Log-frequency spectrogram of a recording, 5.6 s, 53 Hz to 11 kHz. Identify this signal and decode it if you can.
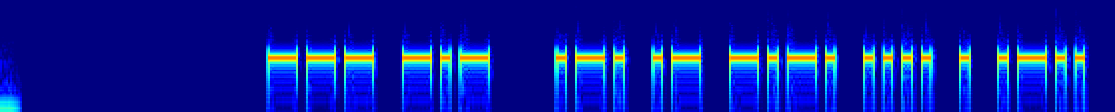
Morse code, heard as a keyed tone, about 25 wpm, 700 Hz. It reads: OK RACHEL
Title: K1USN SST QSO Practice 25wpm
